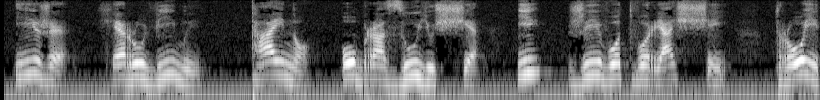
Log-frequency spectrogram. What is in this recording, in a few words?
cherubic hymn pron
